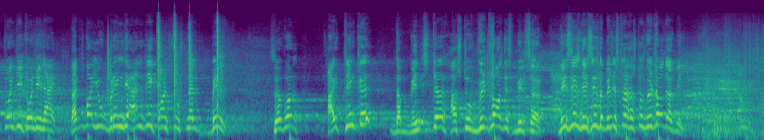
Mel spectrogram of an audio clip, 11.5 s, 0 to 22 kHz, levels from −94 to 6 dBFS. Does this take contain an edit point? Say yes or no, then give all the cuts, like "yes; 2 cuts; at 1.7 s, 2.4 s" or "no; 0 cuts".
no; 0 cuts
